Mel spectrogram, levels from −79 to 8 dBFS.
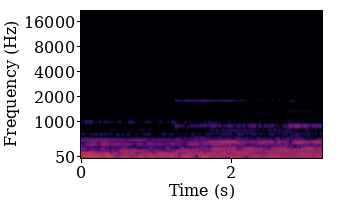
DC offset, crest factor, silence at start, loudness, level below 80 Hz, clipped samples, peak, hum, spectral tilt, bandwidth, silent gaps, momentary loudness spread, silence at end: under 0.1%; 12 dB; 0 s; -41 LUFS; -42 dBFS; under 0.1%; -26 dBFS; none; -12.5 dB/octave; 1.9 kHz; none; 3 LU; 0 s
